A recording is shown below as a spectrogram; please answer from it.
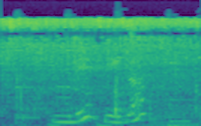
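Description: Fenugreek leaves, green peas and onion frying in ghee in a pan, a steady soft sizzle with a few stirring scrapes throughout, close and moderately loud.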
